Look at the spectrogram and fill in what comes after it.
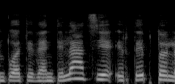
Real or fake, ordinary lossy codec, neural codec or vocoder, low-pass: real; AAC, 48 kbps; none; 10.8 kHz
